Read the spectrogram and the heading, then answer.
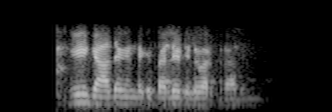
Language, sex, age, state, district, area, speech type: Urdu, male, 30-45, Uttar Pradesh, Mau, urban, conversation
